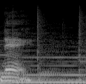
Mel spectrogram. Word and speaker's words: nej: And for yes and no, it's ja, pronounced like ya, and nej, which is like nay.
